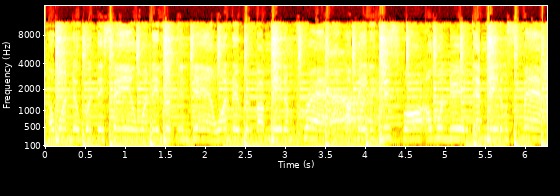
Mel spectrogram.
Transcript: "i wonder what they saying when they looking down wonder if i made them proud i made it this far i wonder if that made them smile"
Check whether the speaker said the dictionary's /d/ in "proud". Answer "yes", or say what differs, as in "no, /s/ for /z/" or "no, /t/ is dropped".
no, /d/ is dropped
